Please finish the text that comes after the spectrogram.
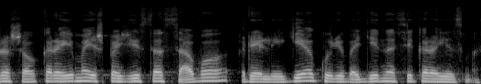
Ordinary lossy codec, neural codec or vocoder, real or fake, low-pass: Opus, 24 kbps; none; real; 14.4 kHz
